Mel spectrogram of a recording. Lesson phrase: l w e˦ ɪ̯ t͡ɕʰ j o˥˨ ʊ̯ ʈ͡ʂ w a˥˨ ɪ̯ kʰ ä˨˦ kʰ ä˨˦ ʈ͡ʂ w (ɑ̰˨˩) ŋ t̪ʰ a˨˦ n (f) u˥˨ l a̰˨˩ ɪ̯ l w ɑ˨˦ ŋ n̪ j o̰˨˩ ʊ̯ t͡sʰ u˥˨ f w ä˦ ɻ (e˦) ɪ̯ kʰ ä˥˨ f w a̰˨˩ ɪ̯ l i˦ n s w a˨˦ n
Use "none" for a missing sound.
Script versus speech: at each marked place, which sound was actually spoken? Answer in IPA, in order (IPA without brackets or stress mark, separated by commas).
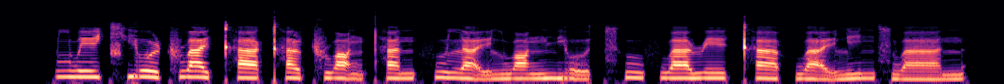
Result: ɑ̰˨˩, f, e˦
